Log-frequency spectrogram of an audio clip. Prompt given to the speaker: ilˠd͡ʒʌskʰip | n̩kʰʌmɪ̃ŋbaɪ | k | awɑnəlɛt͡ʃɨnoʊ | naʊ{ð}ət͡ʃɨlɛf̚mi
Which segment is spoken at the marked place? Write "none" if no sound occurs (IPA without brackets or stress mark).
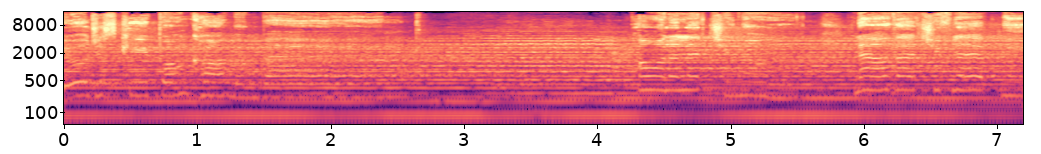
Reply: ð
